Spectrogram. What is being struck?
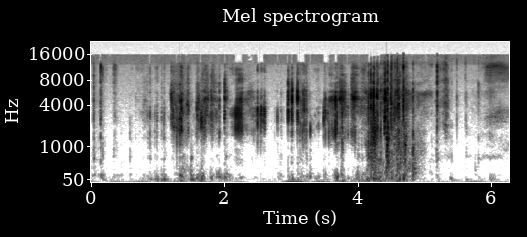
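Softcover book with glossy paper pages.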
